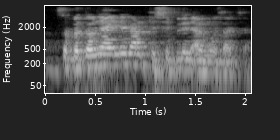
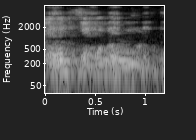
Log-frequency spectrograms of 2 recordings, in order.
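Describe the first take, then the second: First: Said in the usual way. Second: Whispered repeat. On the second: Shown as a demonstration. Preacher repeats his point to the congregation in a whisper. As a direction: repeat "ini disiplin ilmu saja" in a hushed, unvoiced whisper. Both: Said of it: "Saya ulang lagi".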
